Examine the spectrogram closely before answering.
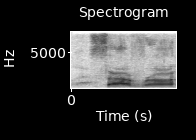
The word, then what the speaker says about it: Savonarola: It's It's based on the monk of the 15th century whose name is pronounced Savra Ronola. Right? No? Pronounce it for me. Savonarola.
